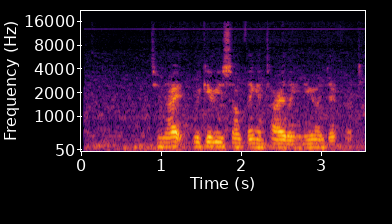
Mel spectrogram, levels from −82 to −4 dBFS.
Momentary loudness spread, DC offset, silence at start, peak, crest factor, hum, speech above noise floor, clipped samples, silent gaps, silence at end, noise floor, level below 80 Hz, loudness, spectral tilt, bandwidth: 21 LU; under 0.1%; 0.05 s; -2 dBFS; 18 dB; none; 20 dB; under 0.1%; none; 0 s; -40 dBFS; -46 dBFS; -21 LUFS; -6.5 dB/octave; 16.5 kHz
